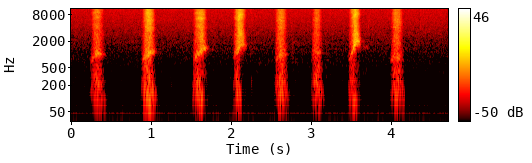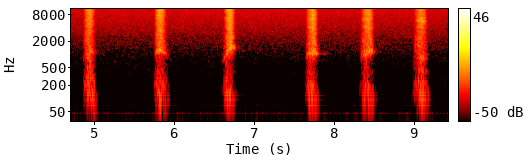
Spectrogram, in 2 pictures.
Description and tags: Whooshes (mouth) (fast)
Whooshes made with my mouth...but you can't tell on some of them. Work well when layered with other sfx.
swish, swoop, whoosh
